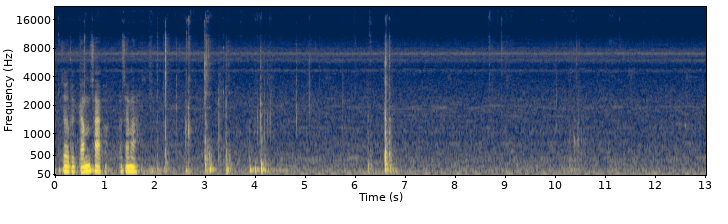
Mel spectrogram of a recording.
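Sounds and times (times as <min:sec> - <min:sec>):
phone and cable clicks and knocks: 0:01.8 - 0:05.1, 0:06.2 - 0:06.9.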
